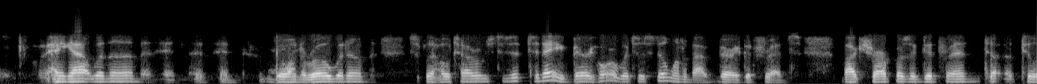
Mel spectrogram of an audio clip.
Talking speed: 200 wpm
